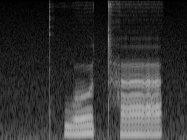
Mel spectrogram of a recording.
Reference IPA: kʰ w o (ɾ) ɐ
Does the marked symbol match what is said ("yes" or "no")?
no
